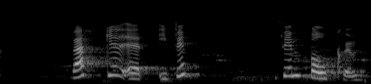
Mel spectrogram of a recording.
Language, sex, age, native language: Icelandic, female, 6, Icelandic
